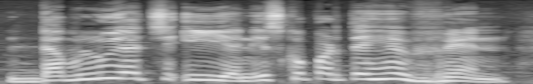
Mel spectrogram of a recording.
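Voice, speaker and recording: In this spelling lesson, an Indian English teacher speaks unhurriedly in a high voice full of big pitch swings. Each word gets spelled letter by letter before he patiently walks through how it's read.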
